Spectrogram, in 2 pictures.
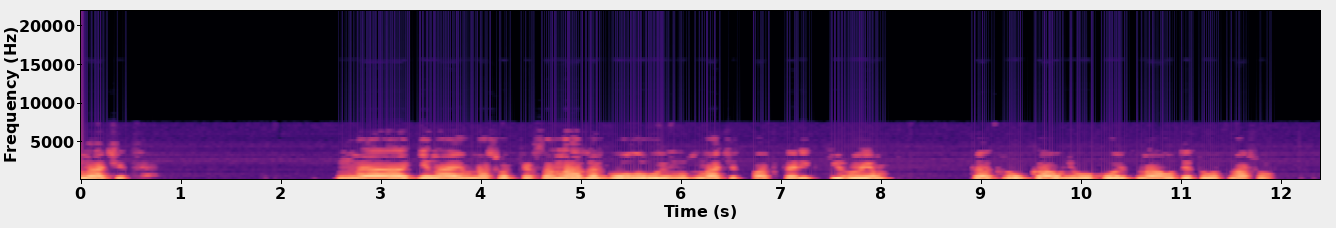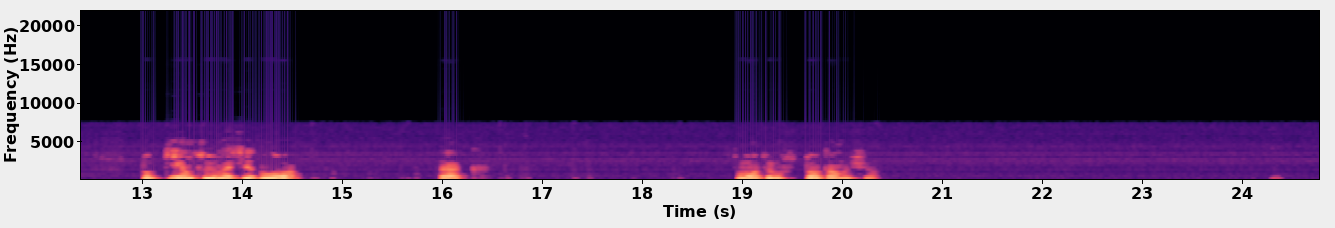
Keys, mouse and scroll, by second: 3.2 r, 7.1 r, 9.2-10.9 middle drag, 11.5 click, 12.4 g, 14.0 middle click, 15.7-16.7 shift+middle drag, 17.0-17.5 shift+middle drag, 18.5-24.4 middle drag.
